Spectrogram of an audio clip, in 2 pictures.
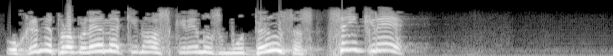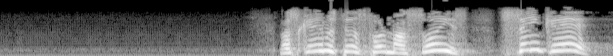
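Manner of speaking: loud, high, driving sermon delivery; impassioned preaching. Real, not acted. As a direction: preach it forcefully, building to each punchline. Preaches at full force. (pregação inflamada, em voz alta)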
